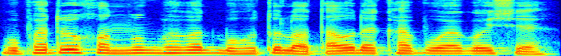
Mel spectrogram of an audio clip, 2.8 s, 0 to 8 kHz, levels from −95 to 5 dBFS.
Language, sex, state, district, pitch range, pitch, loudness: Assamese, male, Assam, Hailakandi, 140-160 Hz, 145 Hz, -13 LUFS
